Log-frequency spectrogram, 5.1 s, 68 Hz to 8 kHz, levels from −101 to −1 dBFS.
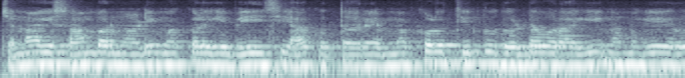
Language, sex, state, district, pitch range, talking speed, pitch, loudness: Kannada, male, Karnataka, Belgaum, 150-160 Hz, 130 wpm, 155 Hz, -14 LUFS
